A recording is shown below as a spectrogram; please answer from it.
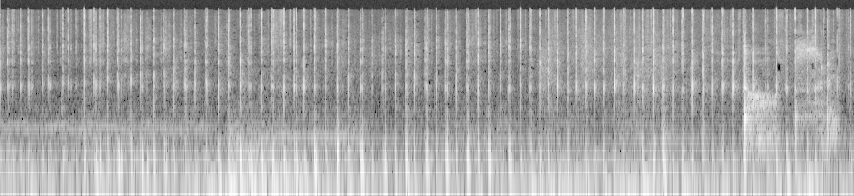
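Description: A small deck of coated-paper playing cards is held in both hands close to the microphones while fingertips riffle and flick the card edges. Rapid, dry, short ticks run in a steady patter with a soft, low-heavy body. A brief brighter swish comes near the end.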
